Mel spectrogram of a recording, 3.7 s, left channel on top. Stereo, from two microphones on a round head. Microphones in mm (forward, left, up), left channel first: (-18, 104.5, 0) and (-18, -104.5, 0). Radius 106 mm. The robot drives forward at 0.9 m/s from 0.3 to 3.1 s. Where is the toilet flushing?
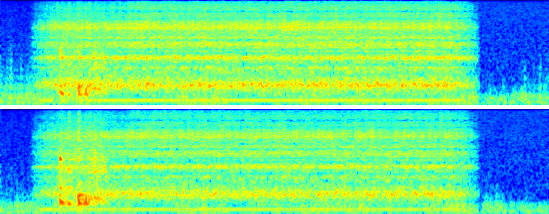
75° right (ahead or behind); by 0.7 s 80° right.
